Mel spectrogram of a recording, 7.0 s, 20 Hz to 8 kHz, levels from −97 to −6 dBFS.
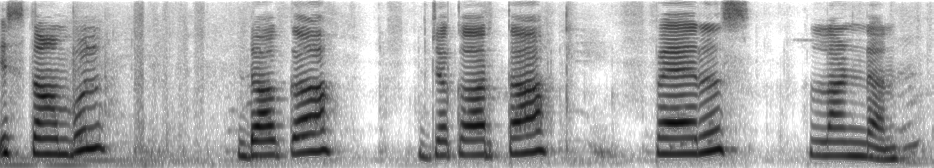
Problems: background sounds at intervals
